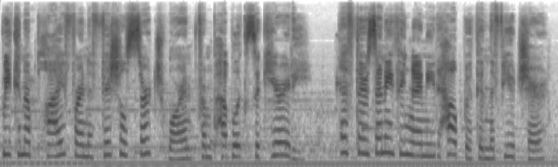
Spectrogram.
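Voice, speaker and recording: A woman acting as a female police automaton from a video game, with a high voice and calm, formal phrasing. She sounds wise and detached, explaining things in a measured way. Music plays clearly behind her. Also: natural voice. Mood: detached, philosophical. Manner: measured, formal, matter-of-fact.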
